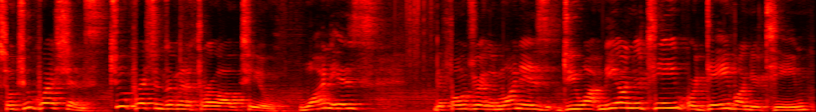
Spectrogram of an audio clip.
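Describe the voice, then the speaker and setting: A hoarse woman hosting a call-in talk show, brash and teasing, pushing her caller for answers. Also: high voice, lively intonation, moderate pace, roomy sound, slight background noise, poor audio. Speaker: host.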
